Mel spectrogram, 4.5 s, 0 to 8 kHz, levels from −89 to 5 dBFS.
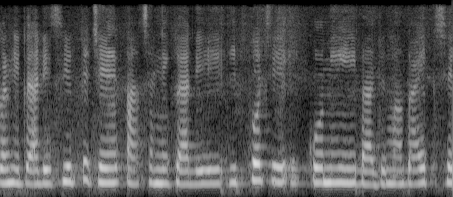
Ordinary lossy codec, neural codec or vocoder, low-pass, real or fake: AAC, 48 kbps; codec, 16 kHz in and 24 kHz out, 0.6 kbps, FireRedTTS-2 codec; 7.2 kHz; fake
